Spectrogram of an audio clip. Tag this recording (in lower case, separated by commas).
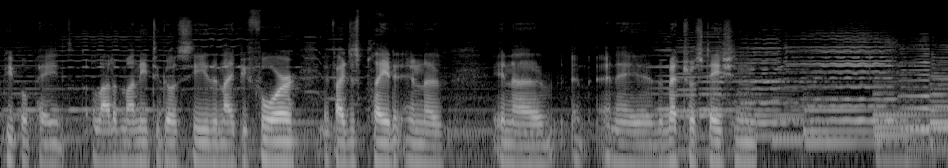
music, speech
